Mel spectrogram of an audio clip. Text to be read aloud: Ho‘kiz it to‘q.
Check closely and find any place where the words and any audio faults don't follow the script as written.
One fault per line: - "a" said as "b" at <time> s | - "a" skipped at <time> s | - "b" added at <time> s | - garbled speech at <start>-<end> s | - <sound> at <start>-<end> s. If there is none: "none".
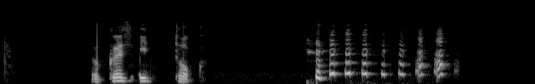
- laugh at 3.1-4.6 s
